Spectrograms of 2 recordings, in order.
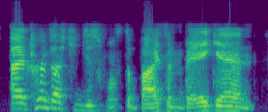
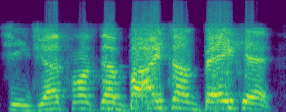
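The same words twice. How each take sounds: First: Said in the usual way. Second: Louder and slow, stressing "buy"; emphatic shout. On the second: Shown as a demonstration. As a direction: hammer the punchline home, leaning on "buy". Repeats line for emphasis.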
